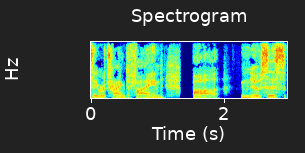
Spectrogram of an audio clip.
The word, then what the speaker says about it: Gnosis: trying to find Gnosis with a silent G in English. It does not have a silent G in Japanese, apparently. Yeah, if you listen close to the voice acting and don't just tab through the box as soon as you finish reading, which is what you usually do, you might notice that they're all pronouncing it Gnosis. So, Gnosis, silent G be damned.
